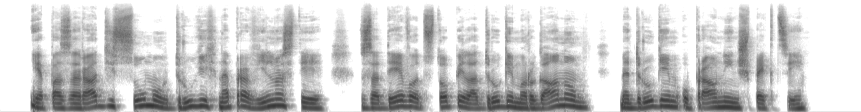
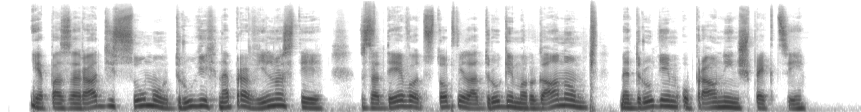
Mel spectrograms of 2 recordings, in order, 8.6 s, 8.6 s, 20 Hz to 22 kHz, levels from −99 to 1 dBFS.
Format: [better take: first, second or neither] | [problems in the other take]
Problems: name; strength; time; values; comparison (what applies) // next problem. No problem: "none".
first | noise reduction (neural mask model DeepFilterNet 3)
